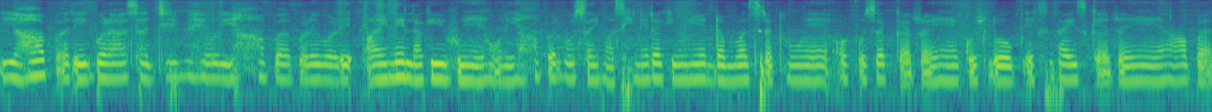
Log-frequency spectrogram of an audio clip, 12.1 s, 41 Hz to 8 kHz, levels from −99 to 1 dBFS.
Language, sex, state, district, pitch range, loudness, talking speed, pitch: Hindi, female, Maharashtra, Dhule, 185-200 Hz, -18 LUFS, 210 wpm, 195 Hz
